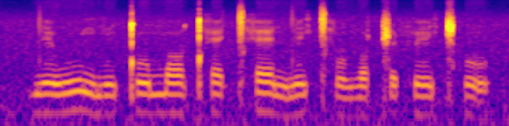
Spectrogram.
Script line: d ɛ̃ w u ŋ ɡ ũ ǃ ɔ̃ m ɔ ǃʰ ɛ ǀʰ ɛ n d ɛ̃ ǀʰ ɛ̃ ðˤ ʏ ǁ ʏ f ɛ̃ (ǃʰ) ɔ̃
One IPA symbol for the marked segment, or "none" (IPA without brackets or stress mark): ǁʰ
